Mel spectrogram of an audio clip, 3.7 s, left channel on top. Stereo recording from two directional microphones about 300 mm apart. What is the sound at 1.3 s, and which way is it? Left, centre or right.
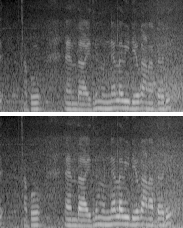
Speech, centre.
